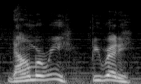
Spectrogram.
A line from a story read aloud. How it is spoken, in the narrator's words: I gasped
